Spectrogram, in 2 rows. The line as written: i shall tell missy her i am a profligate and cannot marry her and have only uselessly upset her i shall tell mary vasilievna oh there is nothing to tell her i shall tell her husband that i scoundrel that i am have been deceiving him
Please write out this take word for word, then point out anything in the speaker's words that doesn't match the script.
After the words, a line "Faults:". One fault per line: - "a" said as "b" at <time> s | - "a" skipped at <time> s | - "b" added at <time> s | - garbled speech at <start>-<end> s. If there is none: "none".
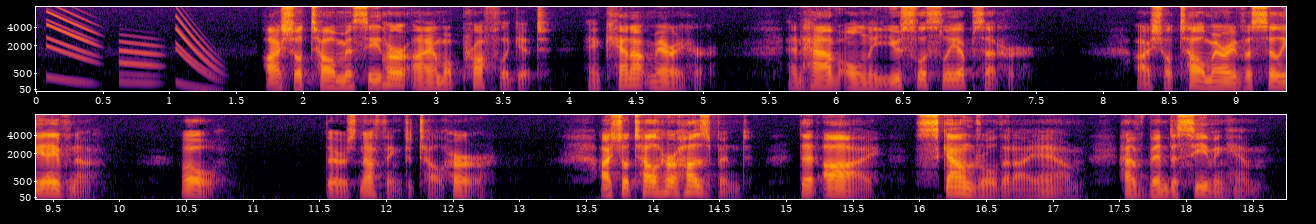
i shall tell missy her i am a profligate and cannot marry her and have only uselessly upset her i shall tell mary vasilievna oh there is nothing to tell her i shall tell her husband that i scoundrel that i am have been deceiving him
Faults:
none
